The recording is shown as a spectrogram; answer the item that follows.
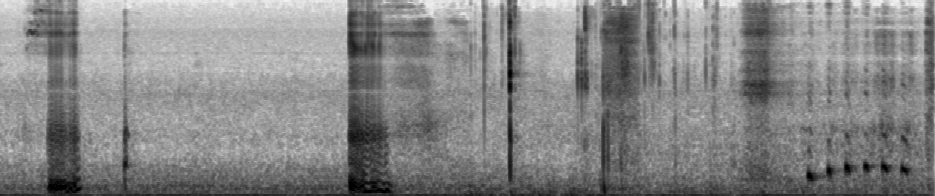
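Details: Heavy snoring from a Maltese dog taking a nap, described as a manly boy: two loud grating snorts three seconds apart over a low hum, then soft clicks and a quick series of five short squeaky notes at the close.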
